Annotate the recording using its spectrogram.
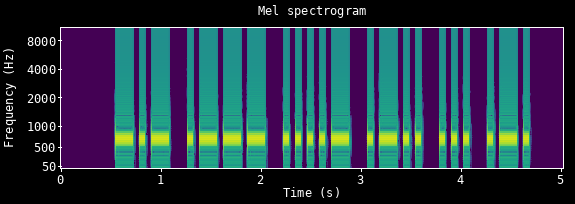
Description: Morse code, heard as a keyed tone, about 21 wpm, 700 Hz. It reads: KJ4LSR
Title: Speed Racing - USA 2x3 Call Signs 20wpm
